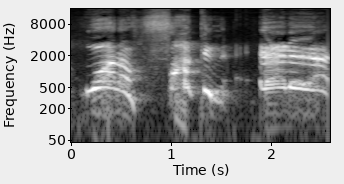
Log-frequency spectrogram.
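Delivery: acted very high, enraged scream, idiot drawn out. Recalling listening in real time while driving, retelling a furious scream. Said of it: "I'm just screaming".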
